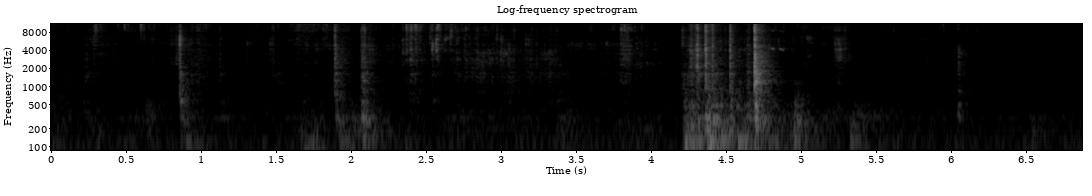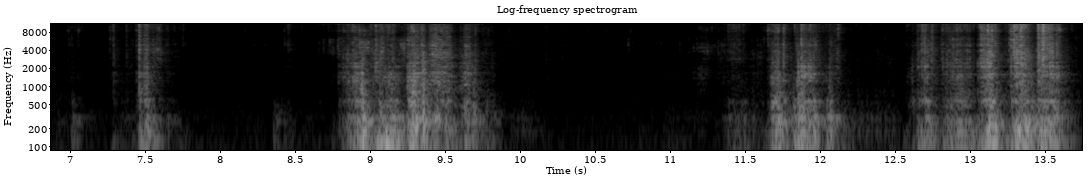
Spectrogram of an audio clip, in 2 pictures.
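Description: Kitchen knife cutting through the crispy skin of oven-roasted pork belly and knocking down onto the cutting board, about five separate cuts with pauses between, the longest about nine seconds in.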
